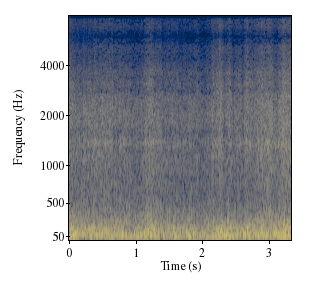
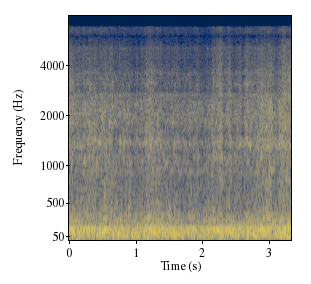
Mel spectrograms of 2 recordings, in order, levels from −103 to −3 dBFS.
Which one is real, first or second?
first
